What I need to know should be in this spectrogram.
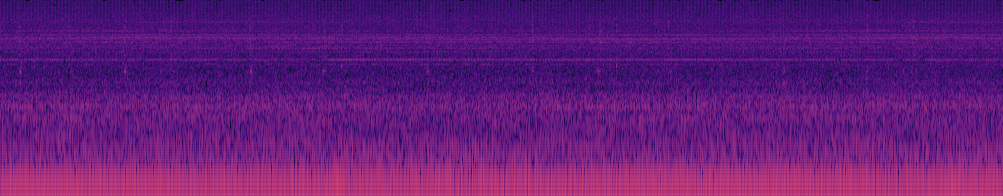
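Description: A small propeller aircraft engine idles with a steady low drone.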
